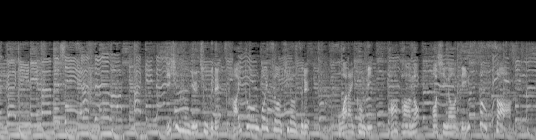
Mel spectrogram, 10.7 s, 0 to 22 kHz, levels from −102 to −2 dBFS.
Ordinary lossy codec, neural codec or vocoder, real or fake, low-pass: none; none; real; 7.2 kHz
